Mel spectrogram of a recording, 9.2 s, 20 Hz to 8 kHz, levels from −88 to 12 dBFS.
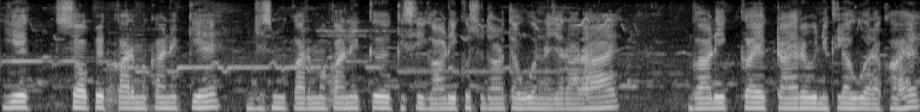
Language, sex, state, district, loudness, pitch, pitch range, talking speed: Hindi, male, Uttar Pradesh, Muzaffarnagar, -18 LUFS, 140 Hz, 135-150 Hz, 175 wpm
